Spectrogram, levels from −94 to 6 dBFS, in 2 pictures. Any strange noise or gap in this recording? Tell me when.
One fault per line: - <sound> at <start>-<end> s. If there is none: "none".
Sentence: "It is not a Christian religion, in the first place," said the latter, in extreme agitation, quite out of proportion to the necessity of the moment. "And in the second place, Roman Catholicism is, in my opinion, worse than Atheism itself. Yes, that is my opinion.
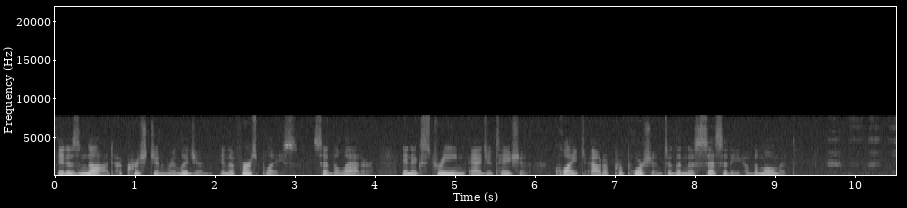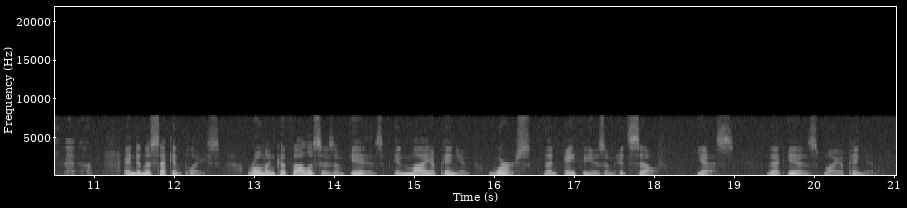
- breath at 9.6-11.0 s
